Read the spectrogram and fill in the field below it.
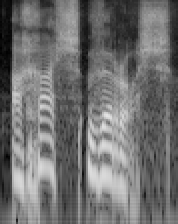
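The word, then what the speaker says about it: Achashverosh: ARA Xerxes interesting but in Hebrew he's called aash veros aash which is basically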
